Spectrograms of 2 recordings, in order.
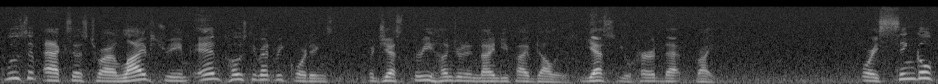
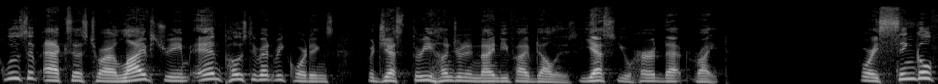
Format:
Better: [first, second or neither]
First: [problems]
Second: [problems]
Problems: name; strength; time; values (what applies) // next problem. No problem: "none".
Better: second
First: hiss; noticeable; throughout; 10 dB below the speech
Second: none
